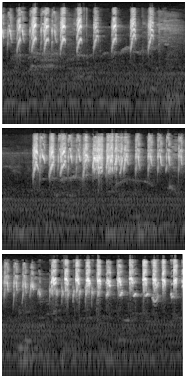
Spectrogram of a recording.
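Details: Tame long-tailed shrike (cendet), a champion bird singing in full 'isian nembak' style to prompt and tutor other birds: bursts of sharp chirps, a brief pause, a dense loud flurry, then fast, evenly spaced clicking notes.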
